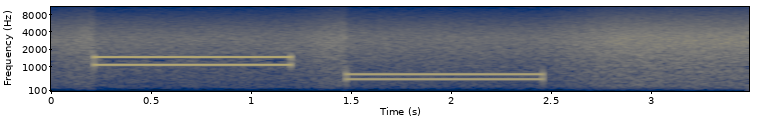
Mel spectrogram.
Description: Aircraft SELCAL, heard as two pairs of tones, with radio static. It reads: PS-FJ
